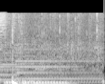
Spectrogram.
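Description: A church audience claps their hands for Jesus in a dense, steady patter like rainfall, with one heavier thump near the start. No voices are heard.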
